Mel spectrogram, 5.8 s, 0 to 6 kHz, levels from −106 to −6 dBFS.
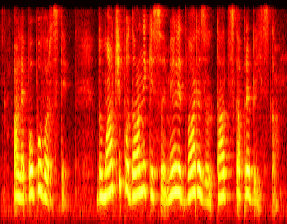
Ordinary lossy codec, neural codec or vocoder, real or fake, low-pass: none; none; real; 5.4 kHz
